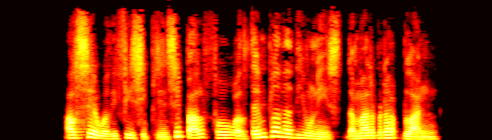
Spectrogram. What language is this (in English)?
Catalan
